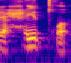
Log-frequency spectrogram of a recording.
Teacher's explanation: طا حروف مستعلیہ میں سے ہے، اس کو ہم نے موٹا کر کے پڑھنا ہے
